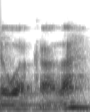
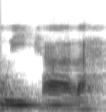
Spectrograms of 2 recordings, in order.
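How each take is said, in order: First: The first vowel is an open 'a'. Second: The first vowel is a high 'i'. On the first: The speaker calls it right. "bi fathil wawi" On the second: The speaker calls it wrong. "wa kasriha"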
